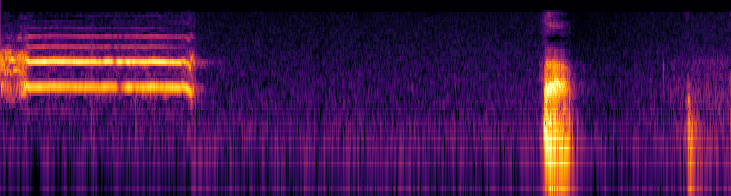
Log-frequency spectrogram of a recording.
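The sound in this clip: A rooster crows once in a long, loud, harmonic-rich call that holds steady before cutting off. Silence follows, then a short loud burst and a few faint knocks.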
